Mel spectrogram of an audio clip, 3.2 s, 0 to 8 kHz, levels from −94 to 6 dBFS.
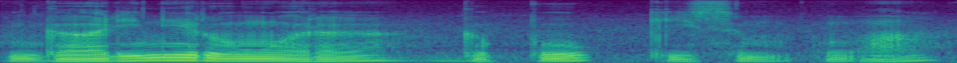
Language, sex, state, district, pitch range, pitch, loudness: Garo, male, Meghalaya, South Garo Hills, 95-115 Hz, 100 Hz, -17 LUFS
